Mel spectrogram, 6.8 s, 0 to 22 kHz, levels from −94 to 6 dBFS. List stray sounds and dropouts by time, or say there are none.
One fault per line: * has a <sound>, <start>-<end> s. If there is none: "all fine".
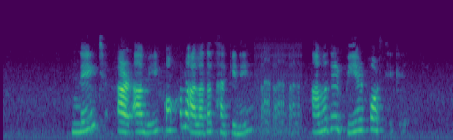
* has a laugh, 3.9-4.5 s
